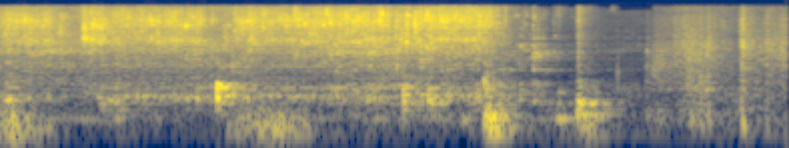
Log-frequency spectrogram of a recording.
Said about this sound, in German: Boah, schön sauber noch hier. Hände waschen.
